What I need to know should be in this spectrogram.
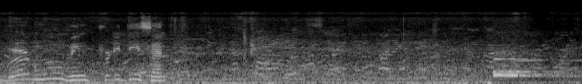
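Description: A crowd of people chatters and murmurs outdoors.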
